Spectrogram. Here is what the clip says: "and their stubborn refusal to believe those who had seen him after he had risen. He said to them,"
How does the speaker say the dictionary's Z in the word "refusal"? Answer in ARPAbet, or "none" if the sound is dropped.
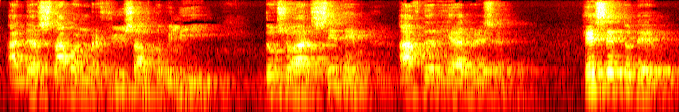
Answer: S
